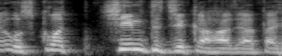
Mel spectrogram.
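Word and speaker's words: chintz: हिंदी में बोले तो चिंट। चिंट। ठीक है? चिंट कहा जाता है। छिंट आप पढ़ सकते हैं इसको। यहां हिंदी में छिंट लिखा हुआ है। वैसे चिंट इंग्लिश में प्रोनाउंस किया जाता है।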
